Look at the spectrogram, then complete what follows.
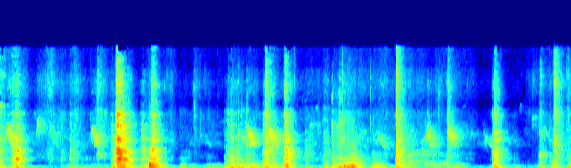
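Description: Concrete blocks knocking and scraping as they are set into a wall by hand. There are several sharp knocks, the loudest about two seconds in and another about six seconds in.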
